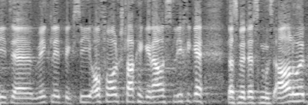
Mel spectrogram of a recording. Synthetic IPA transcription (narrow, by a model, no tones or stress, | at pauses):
itɛmɪt̚ɡ̥lid̚b̥ɪksiːɔfɔːɾkʃlɑːɡəɡenaːʊwsɡ̥liːχiɡə | d̥ɑsmədɑsmuəsɑːluəɡ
